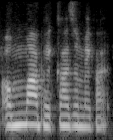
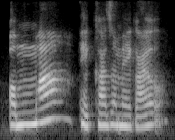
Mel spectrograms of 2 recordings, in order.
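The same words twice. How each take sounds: First: The pitch stays flat on the syllable 마. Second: The pitch rises on the syllable 마. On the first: The speaker calls it wrong. "it feels awkward if you if you say that" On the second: The speaker calls it right. "I'll raise 마"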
